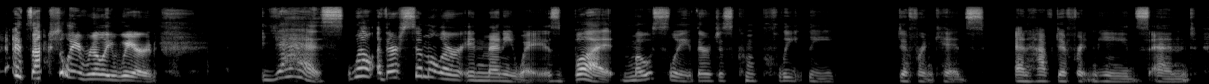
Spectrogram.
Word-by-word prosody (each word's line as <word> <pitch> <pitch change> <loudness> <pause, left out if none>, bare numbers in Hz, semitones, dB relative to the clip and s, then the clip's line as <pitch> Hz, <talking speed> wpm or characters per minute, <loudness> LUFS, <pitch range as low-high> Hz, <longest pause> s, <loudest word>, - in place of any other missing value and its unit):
It's 370 -6 +6
actually 285 +1 +4
really 235 -3 +1
weird. 200 -1 +3 1.1
Yes! 310 - +3
Well, 380 -1 -2
they're 310 +2 +1
similar 305 - +1
in 185 -2 -9
many 165 -4 -2
ways, 150 +3 -4
but 245 0 +2
mostly 190 - -3
they're 165 0 -8
just 160 0 -3
completely 160 -5 -19 0.6
different - - -11
kids, - - 0 0.3
and 150 -2 -5
have 145 -1 -9
different 140 - -10
needs 130 -3 0
and, 125 0 -9
180 Hz, 115 wpm, -23 LUFS, -, 1.1 s, It's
